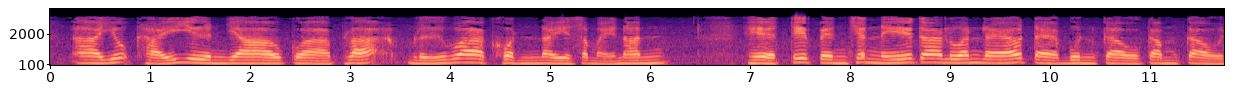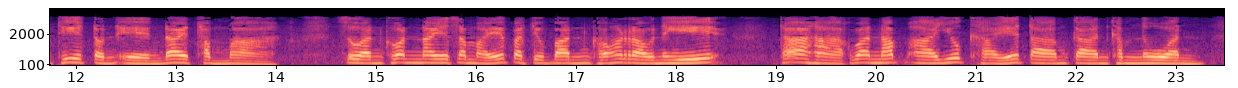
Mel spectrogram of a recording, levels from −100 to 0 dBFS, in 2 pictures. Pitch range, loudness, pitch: 160-190 Hz, -17 LUFS, 170 Hz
